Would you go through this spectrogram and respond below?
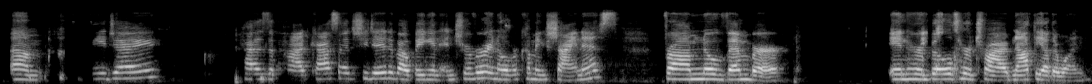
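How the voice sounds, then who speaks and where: Bubbly high voiced woman running a group call, giggly, chatty. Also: rough recording. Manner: bubbly, laughs often, excitable. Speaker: team call host. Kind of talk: casual group call chat.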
